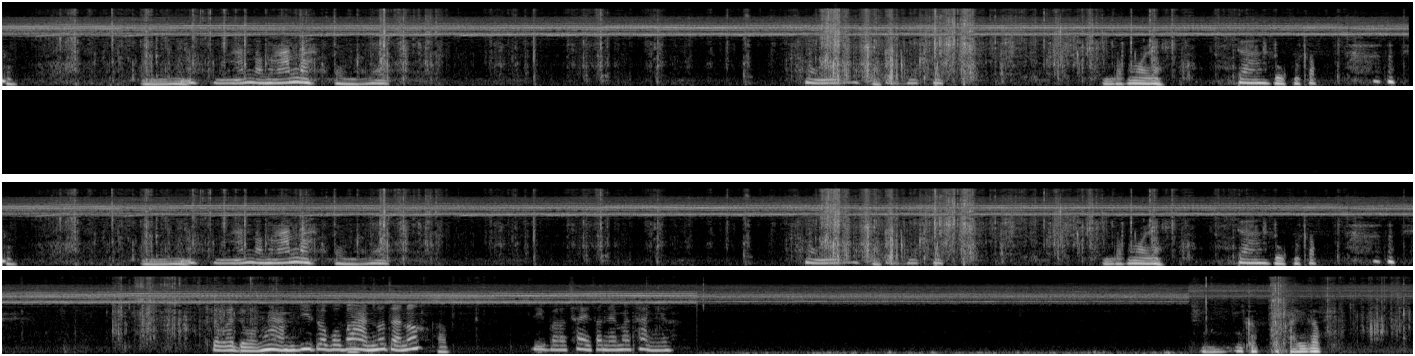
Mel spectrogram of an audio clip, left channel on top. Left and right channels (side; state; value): left; drops out; at 14.1 s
